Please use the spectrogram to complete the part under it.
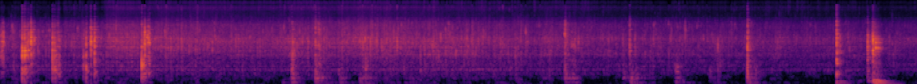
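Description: Curry leaves and finely chopped onion sputter in hot oil with a close, crackling sizzle, and repeated spatula scrapes and taps on the pan cut through it.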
